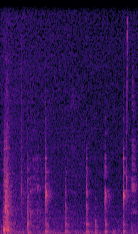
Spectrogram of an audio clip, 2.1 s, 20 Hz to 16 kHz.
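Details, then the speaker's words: Rocker arm on a 1973 Harley 93ci stroker with standard panheads, rocked by hand: sharp, light irregular clicks, about eight in two seconds, from too much rocker shaft clearance. "clicking noise it starts getting down are there any pros to having more clearance other than that noise right there"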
